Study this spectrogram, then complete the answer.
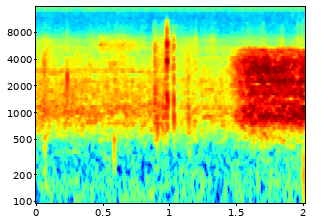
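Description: A bat strikes a cricket ball with a sharp crack.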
